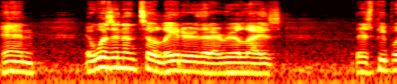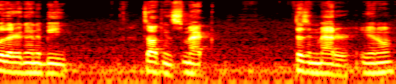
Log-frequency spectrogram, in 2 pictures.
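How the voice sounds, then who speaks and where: Moderate pace from a man with medium pitch, ordinary pitch variation and long, frequent pauses, over noticeable background noise. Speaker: pinstriper and custom painter. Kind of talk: personal tribute monologue. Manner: halting.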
